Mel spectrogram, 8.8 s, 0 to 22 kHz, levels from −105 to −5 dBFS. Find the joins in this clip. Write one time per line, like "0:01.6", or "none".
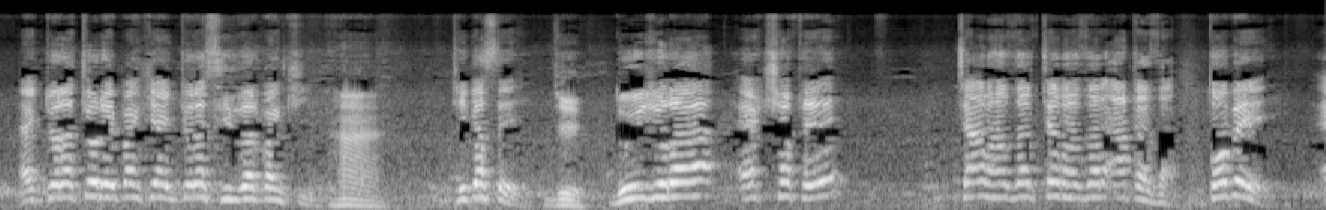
none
